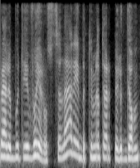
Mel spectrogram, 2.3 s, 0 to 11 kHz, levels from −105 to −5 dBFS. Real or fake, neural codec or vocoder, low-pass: fake; codec, 24 kHz, 1.5 kbps, HILCodec; 9.9 kHz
